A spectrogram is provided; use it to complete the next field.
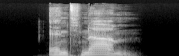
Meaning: first/third-person singular preterite of entnehmen
- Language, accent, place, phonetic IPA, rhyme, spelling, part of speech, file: German, Germany, Berlin, [ɛntˈnaːm], -aːm, entnahm, verb, De-entnahm.ogg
